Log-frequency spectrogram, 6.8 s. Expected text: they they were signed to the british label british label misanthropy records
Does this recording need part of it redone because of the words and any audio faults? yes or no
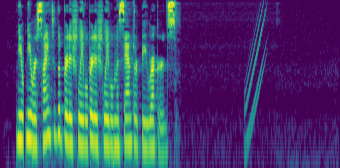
yes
